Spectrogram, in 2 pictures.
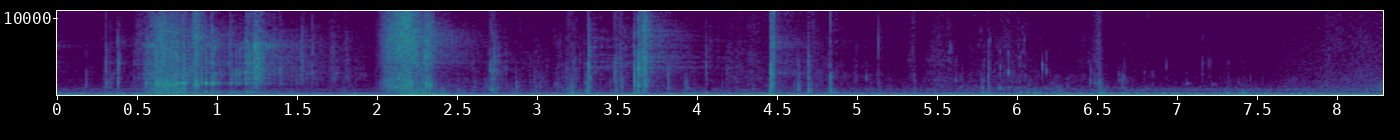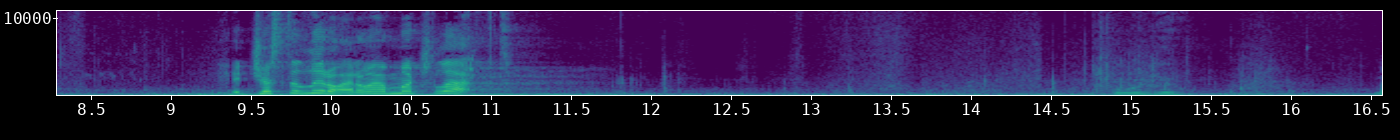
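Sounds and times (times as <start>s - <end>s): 
low rumble: 0.0s - 16.5s
water sloshing and splashing in a container: 5.0s - 9.2s
speech: 9.4s - 11.0s, 15.2s - 15.4s.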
